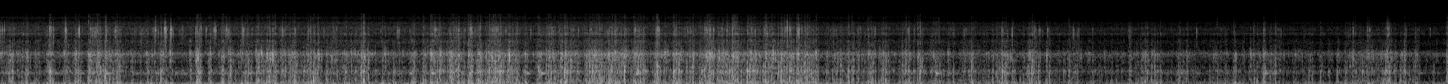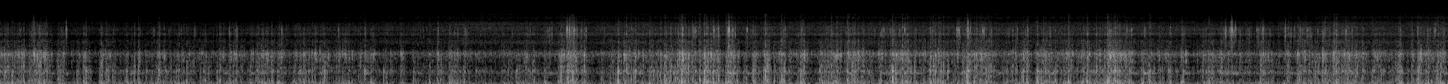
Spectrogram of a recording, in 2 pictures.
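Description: BMW F800GS parallel-twin engine running while the motorbike is ridden along a road, heard through a helmet-mounted camera mixed with wind noise. It is louder for the first eight seconds or so, eases off in the middle and picks up again later.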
